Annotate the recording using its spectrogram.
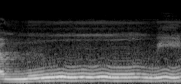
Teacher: mereka akan membaca Mukminun hamzahnya diganti dengan wau.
